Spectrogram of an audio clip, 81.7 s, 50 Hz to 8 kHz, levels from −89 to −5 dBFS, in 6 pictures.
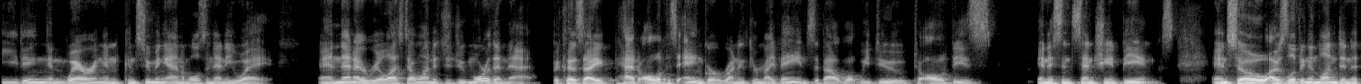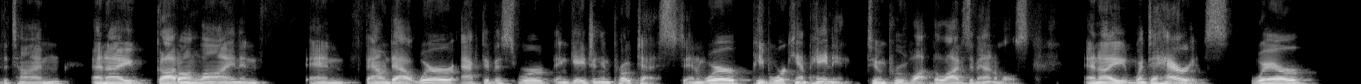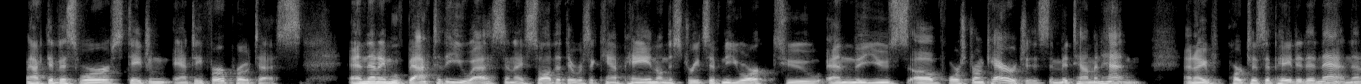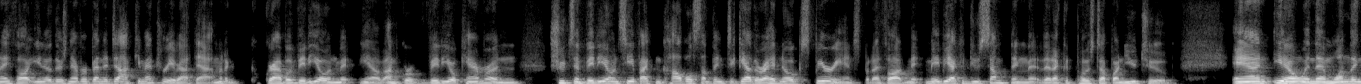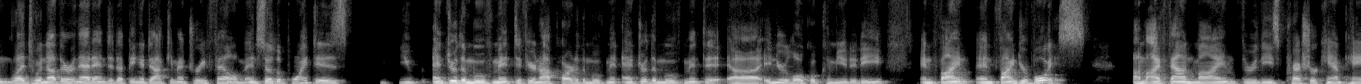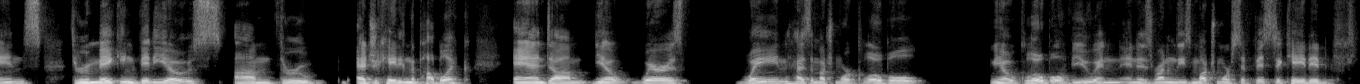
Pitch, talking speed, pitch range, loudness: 125 Hz, 200 wpm, 115-140 Hz, -25 LUFS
